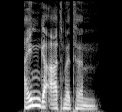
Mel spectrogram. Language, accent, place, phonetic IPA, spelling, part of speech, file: German, Germany, Berlin, [ˈaɪ̯nɡəˌʔaːtmətəm], eingeatmetem, adjective, De-eingeatmetem.ogg
- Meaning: strong dative masculine/neuter singular of eingeatmet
